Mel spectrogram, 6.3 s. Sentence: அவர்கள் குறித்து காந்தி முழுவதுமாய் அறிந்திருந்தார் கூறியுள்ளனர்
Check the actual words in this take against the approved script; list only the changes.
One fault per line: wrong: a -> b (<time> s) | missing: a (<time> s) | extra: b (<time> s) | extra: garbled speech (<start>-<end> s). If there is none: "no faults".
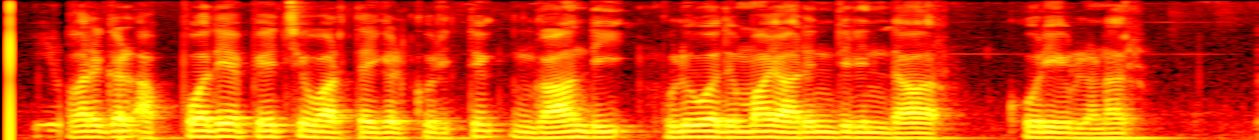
extra: அப்போதைய பேச்சுவார்த்தைகள் (0.7 s)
